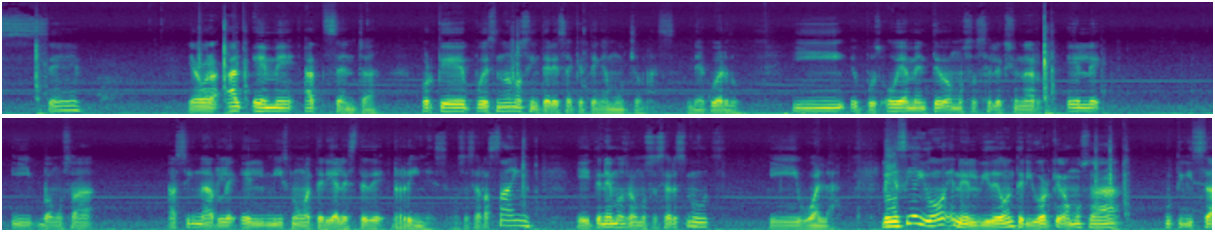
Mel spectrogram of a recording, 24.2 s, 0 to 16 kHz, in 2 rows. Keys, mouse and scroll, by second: 0.4 s, 1.5 click, 2.2 alt+m, 3.6 click, 4.5-6.7 middle drag, 9.0 scroll up 1, 10.4 l, 11.0 scroll down 1, 16.3 click, 17.4 Tab, 18.0 right click, 19.0 click, 19.7 middle click, 20.6 scroll down 1, 21.0 shift+middle click, 23.2 shift+a.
